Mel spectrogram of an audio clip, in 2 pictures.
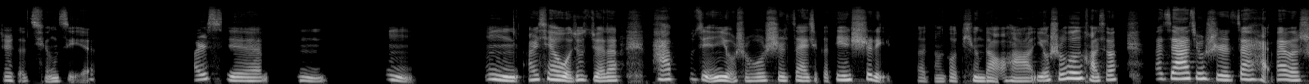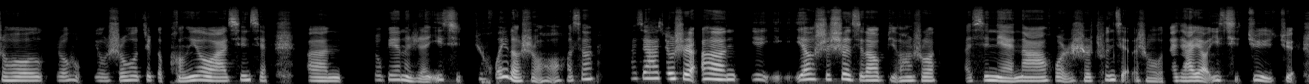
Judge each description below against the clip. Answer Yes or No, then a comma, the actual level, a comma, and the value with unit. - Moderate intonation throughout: Yes, average, 4.7 semitones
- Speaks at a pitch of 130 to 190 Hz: Yes, medium, 185 Hz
